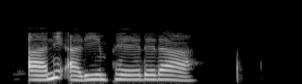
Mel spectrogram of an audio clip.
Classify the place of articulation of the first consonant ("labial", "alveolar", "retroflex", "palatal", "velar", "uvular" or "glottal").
alveolar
